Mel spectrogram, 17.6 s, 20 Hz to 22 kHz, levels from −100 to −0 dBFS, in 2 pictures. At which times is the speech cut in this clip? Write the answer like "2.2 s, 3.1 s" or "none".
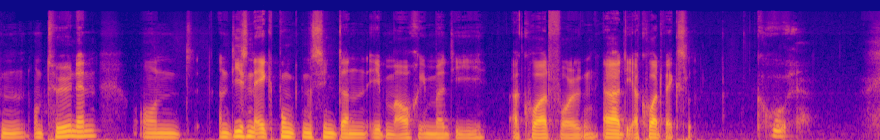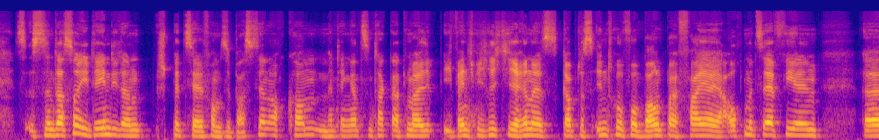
none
